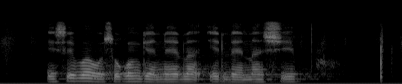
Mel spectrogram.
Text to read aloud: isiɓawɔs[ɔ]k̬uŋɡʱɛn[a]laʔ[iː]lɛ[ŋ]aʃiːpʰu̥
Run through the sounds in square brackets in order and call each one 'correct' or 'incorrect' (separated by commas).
incorrect, incorrect, incorrect, incorrect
